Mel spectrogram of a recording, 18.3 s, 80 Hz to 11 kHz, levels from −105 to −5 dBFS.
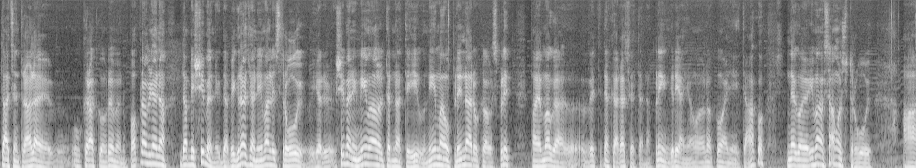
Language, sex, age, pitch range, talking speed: Croatian, male, 60-79, 90-125 Hz, 140 wpm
